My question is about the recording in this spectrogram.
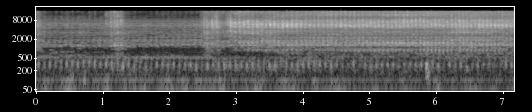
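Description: An engine running steadily with a fast, even knocking beat; about three seconds in a loud hiss joins it and carries on.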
